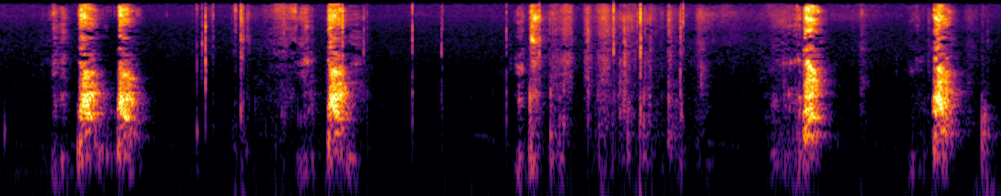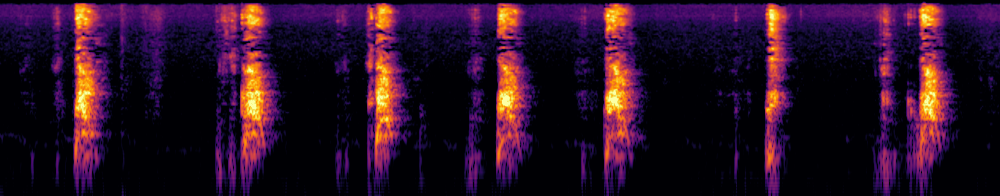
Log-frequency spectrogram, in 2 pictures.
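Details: A French Bulldog barking while quarrelling, indoors: sharp, loud single barks about every one to two seconds, roughly a dozen in all, with quieter huffs and snorts between them.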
